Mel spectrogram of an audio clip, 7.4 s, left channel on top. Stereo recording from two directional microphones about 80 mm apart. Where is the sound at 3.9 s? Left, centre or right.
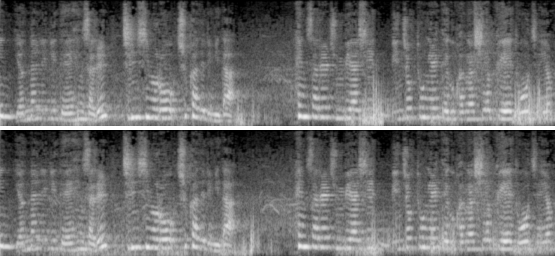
Centre.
